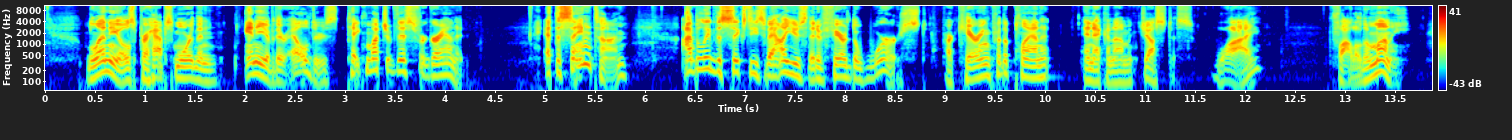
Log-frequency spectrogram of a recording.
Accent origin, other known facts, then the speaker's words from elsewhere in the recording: Florida, United States; also born or lived in New Bedford, Massachusetts / Texas; I was born in New Bedford, Mass., a poor gray town that had lost its textile mills to the right-to-work states in the South. My family moved, first to Texas, and then we settled in Florida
